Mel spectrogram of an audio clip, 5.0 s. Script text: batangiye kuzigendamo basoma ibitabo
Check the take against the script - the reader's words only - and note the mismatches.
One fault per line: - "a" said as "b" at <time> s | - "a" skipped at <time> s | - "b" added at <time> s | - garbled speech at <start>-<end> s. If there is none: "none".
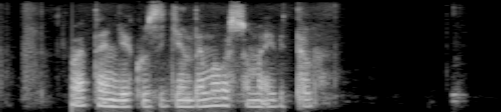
none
